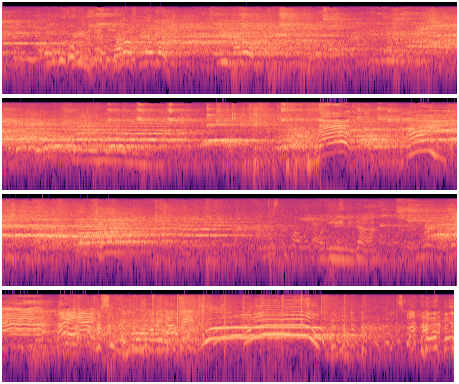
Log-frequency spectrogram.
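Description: A crowd of spectators shouts and cheers, echoing in a large hall.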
